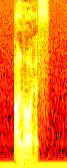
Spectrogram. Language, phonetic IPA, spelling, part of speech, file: Polish, [aˈlɔɛs], aloes, noun, Pl-aloes.ogg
